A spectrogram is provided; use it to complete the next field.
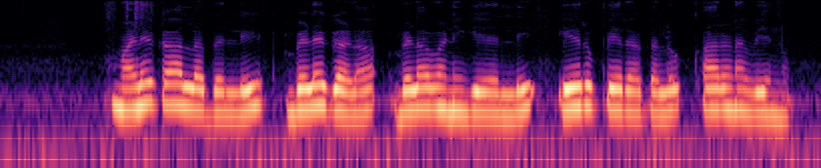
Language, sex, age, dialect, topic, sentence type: Kannada, female, 18-24, Coastal/Dakshin, agriculture, question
